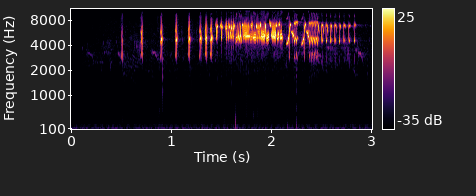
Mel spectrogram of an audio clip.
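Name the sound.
bunting song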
